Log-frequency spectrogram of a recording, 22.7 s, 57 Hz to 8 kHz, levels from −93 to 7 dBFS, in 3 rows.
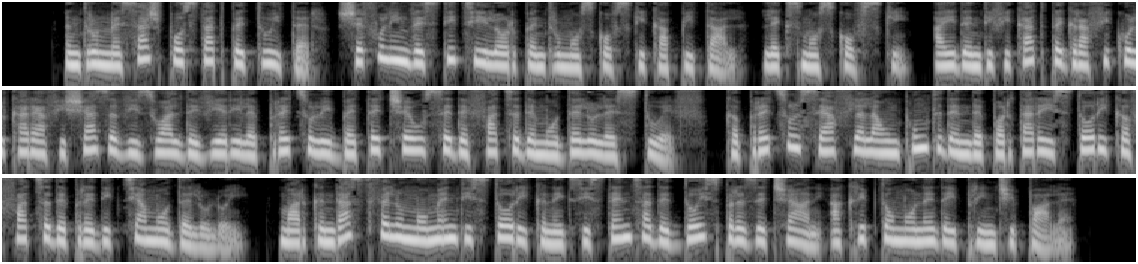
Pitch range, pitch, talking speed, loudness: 185-230 Hz, 200 Hz, 145 wpm, -19 LUFS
